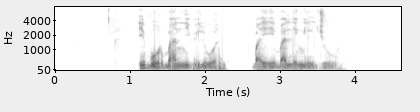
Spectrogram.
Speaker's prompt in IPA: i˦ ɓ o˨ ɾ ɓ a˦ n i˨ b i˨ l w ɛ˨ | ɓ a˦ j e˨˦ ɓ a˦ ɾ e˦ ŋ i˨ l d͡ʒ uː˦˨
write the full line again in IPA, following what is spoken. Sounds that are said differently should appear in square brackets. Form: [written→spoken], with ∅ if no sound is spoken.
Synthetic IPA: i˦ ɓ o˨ ɾ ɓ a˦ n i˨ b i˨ l w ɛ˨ | ɓ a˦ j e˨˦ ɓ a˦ [ɾ→l] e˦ ŋ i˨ l d͡ʒ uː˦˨

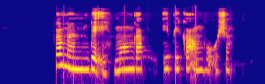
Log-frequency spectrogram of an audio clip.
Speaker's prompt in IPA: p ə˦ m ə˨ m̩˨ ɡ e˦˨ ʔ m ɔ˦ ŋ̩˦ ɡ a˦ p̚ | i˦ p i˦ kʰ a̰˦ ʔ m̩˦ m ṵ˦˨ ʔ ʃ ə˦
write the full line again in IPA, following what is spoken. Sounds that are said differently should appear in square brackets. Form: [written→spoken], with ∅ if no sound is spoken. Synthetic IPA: p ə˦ m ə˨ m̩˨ [ɡ→ɡ͡b] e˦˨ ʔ m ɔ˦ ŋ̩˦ ɡ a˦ p̚ | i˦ p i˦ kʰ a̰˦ ʔ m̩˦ [m→b] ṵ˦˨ ʔ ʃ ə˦

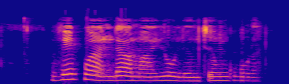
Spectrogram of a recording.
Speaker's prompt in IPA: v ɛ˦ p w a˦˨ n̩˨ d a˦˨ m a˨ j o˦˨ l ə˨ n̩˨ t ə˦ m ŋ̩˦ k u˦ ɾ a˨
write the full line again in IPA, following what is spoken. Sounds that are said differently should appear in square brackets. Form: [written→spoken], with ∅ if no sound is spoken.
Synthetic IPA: v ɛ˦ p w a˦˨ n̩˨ d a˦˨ m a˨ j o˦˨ l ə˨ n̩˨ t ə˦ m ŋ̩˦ [k→ɡ] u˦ ɾ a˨

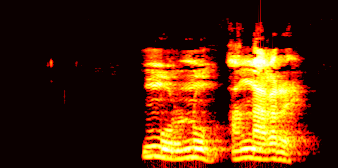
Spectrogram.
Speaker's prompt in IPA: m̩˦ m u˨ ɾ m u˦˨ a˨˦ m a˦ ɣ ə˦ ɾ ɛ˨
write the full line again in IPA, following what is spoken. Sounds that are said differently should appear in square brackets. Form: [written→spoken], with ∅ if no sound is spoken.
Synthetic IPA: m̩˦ m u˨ ɾ [m→n] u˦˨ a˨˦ [m→ŋ] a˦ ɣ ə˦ ɾ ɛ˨

